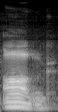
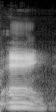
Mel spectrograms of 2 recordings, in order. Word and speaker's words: Aang: In the movie, they call him like Ong, instead of Aang.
